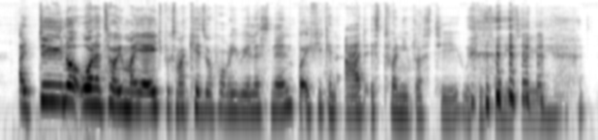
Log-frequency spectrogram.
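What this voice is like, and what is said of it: Strong regional accent. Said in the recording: “the very strong accent”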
